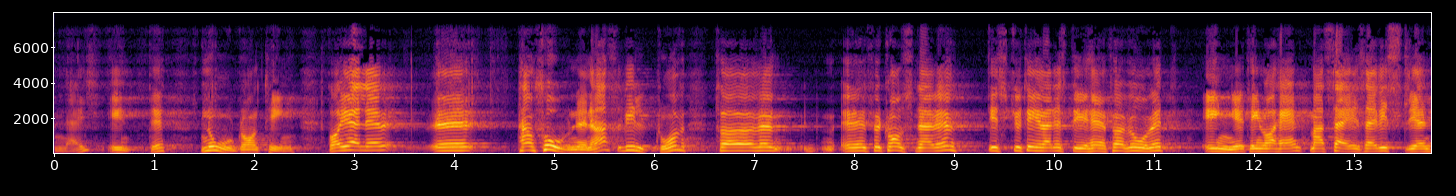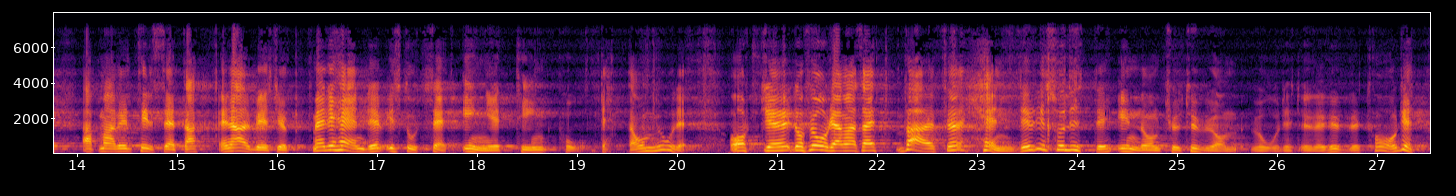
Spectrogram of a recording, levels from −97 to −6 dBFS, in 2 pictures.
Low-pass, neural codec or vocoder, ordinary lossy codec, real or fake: 7.2 kHz; none; none; real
